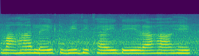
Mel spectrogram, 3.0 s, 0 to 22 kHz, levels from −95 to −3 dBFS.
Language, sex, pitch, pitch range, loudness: Hindi, female, 215 Hz, 215-225 Hz, -11 LUFS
